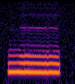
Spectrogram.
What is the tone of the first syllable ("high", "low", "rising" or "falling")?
high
